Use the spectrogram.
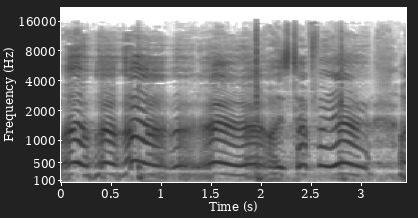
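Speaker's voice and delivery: high, whiny fake crying; hammed-up blubbering wife; mock wailing. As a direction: ham up a sobbing wife. Priest mimics wife wailing over her day.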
